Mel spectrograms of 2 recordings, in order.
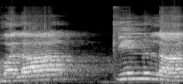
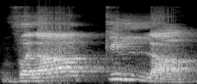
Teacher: جب بھی نون ساکن آئے اور اس کے بعد لام آئے یا را آئے تو نون ساکن کو ظاہر ہی نہیں کرتے، اور یہاں ادغام یرملون ہو رہا ہے. اب ولا کن لا نہیں پڑھیں گے، جبکہ پڑھیں گے ولا کلا.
